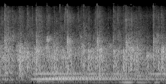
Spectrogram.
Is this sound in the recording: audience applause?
yes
